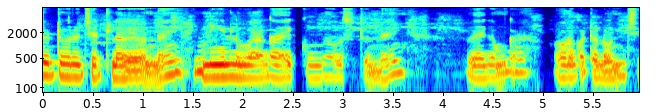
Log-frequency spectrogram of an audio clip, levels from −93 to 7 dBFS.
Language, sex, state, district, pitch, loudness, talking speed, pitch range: Telugu, male, Andhra Pradesh, Krishna, 180 Hz, -16 LUFS, 110 wpm, 170-215 Hz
